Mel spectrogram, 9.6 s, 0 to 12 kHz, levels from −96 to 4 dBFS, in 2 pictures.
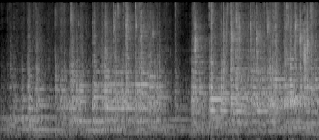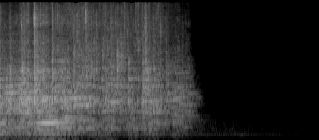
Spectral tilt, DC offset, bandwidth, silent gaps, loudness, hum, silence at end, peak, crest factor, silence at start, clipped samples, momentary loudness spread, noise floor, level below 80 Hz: -0.5 dB/octave; under 0.1%; 11.5 kHz; none; -31 LUFS; none; 1.9 s; -12 dBFS; 22 dB; 0 s; under 0.1%; 13 LU; under -90 dBFS; -76 dBFS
